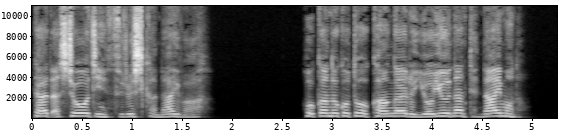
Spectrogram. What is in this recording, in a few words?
levelup, ja; cookie run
